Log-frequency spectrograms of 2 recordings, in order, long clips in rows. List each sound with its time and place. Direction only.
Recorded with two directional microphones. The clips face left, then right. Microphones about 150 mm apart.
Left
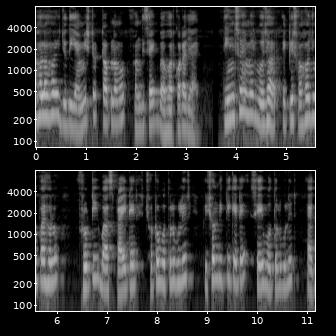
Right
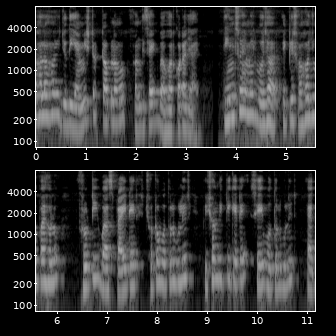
0.0 s speech: 25° left (ahead or behind)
